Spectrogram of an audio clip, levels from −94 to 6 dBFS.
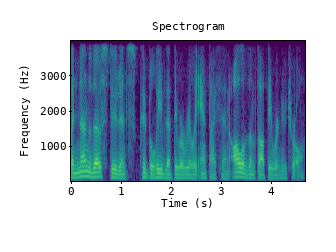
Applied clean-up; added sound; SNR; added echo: neural separator model SepFormer WHAM!.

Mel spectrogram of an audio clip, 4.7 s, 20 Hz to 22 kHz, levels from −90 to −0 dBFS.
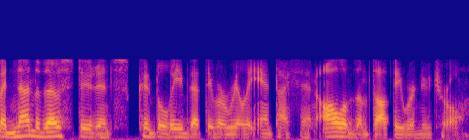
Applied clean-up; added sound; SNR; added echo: neural diffusion model UNIVERSE++.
